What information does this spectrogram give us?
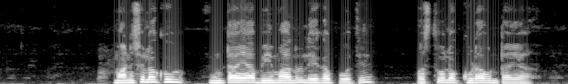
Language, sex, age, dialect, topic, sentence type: Telugu, male, 31-35, Telangana, banking, question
